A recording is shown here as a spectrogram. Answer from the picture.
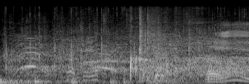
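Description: Bowling alley crowd cheering and shouting as pins clatter on a spare attempt, with a couple of sharp knocks a little over a second in.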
